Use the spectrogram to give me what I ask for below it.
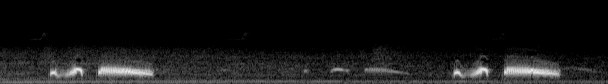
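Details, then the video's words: Spotted dove in giọng thổ song style, recorded to draw in wild doves. Two phrases of double hoots and a long mellow coo are separated by quiet murmured notes, over a steady low hum. "tiếng chim cu gáy giọng thổ chuẩn kích bổi nhanh nổi"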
